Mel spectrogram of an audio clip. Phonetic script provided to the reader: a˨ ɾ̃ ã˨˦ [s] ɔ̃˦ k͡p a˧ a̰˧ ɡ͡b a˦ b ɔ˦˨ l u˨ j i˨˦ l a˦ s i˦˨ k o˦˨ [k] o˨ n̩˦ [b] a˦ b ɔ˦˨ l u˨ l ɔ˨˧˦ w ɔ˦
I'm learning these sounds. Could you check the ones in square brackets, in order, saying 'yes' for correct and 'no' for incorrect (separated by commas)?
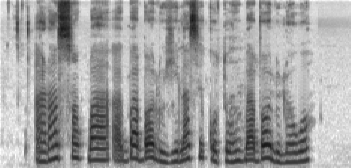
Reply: yes, no, no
